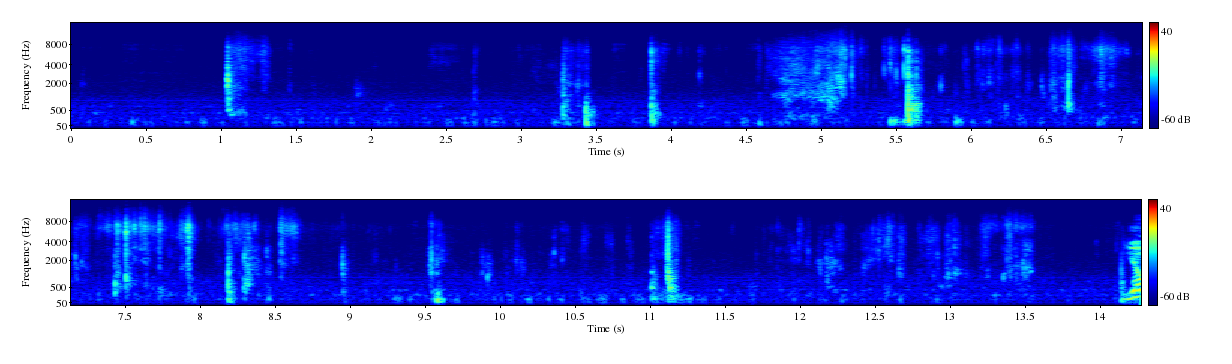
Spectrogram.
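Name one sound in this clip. Hands handle and tap a cardboard box.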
